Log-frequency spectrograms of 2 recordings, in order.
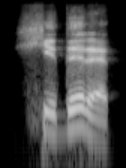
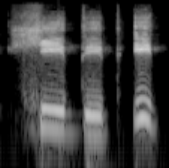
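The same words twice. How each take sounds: First: The words run together without breaks. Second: Each word is said separately with small breaks. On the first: The speaker calls it right. "You say it together" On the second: The speaker calls it wrong. "you don't say"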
